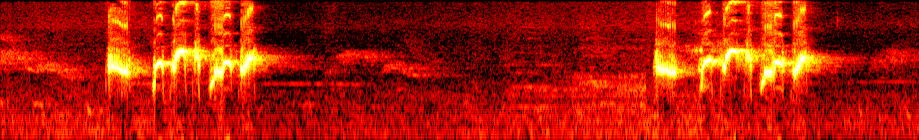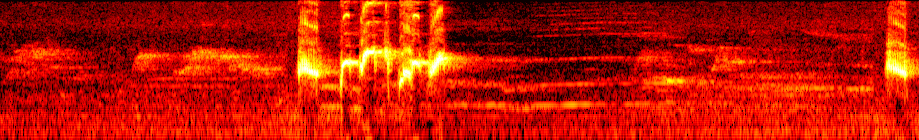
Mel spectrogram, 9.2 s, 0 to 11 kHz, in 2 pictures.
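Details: Training song of a red-whiskered bulbul, recorded in the morning in 2020 with long twisting double-voiced phrasing: regular warbled bursts of fast, slurred whistles repeat about every three seconds, four in all, separated by stillness.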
